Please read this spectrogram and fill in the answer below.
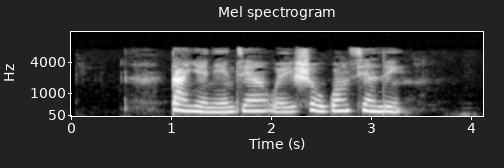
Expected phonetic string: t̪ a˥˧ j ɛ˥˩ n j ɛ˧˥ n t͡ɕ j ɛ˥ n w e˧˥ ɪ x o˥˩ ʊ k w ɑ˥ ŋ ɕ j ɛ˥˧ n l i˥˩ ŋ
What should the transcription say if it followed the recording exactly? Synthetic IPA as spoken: t̪ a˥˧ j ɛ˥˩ n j ɛ˧˥ n t͡ɕ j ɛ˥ n w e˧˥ ɪ ʂ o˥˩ ʊ k w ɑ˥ ŋ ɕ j ɛ˥˧ n l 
